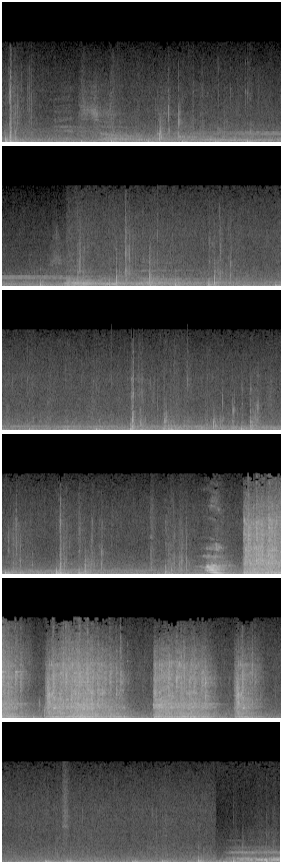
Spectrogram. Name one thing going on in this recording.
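Footsteps crunch slowly over rubble and broken debris.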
